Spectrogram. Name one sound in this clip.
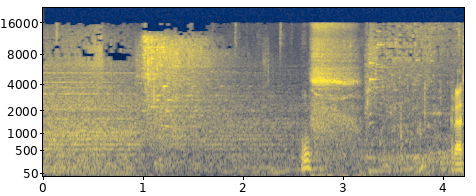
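Bright game sound effects whoosh and chime.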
